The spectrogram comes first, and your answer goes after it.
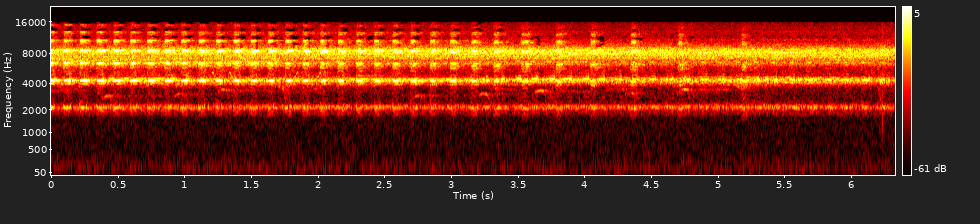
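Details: Early-morning higurashi cicadas at 4 am on a cool morning: a high, ringing, rapidly pulsed song at about four beats a second, gradually smoothing into a continuous shrill tone against a steady insect chorus.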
